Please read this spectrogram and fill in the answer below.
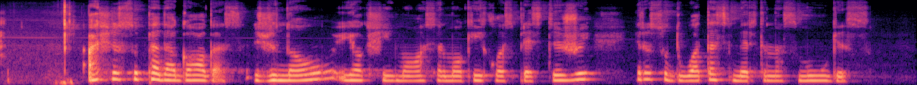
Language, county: Lithuanian, Šiauliai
